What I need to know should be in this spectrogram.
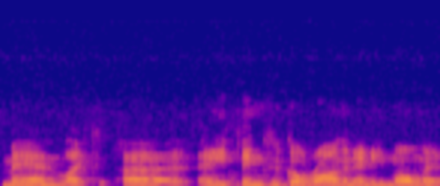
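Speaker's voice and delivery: plain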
